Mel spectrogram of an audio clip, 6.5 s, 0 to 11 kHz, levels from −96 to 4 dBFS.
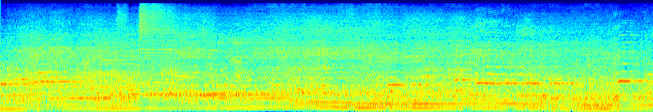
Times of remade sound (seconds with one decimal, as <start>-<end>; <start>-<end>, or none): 0.8-4.7; 5.3-6.0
